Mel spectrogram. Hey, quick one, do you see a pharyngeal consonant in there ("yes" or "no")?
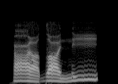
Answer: yes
